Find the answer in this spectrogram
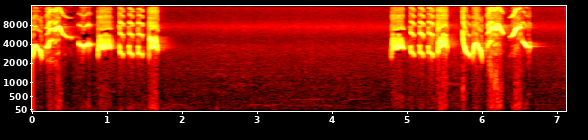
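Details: Orange-headed thrush song used as a lure to get other birds singing: two bursts of rich, varied whistled and chirpy phrases, high and fast, separated by about three seconds of silence.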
